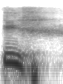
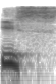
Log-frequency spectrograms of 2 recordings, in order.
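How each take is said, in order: First: The consonant is a soft th sound. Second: The consonant is a hissing s sound. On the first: The speaker calls it right. "জিভ বের করতে হবে" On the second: The speaker calls it wrong. "ইস না"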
